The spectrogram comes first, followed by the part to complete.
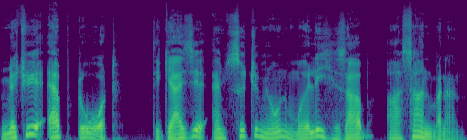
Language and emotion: Kashmiri, happy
